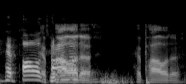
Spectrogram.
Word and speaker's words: Hippolyta: It seems like in that show they're gonna use Hippolyta set up how do you pronounce her mother's name? Hippolyta.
